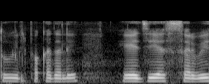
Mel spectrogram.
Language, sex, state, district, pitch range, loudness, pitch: Kannada, male, Karnataka, Koppal, 145-155 Hz, -16 LUFS, 150 Hz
